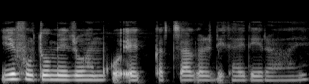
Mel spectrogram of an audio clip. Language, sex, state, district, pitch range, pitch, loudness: Hindi, female, Arunachal Pradesh, Longding, 195-220 Hz, 205 Hz, -21 LUFS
